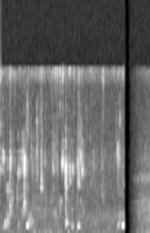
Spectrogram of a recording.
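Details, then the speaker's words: Honda Civic Wonder with coolant leaking heavily from the water pump, which is also the source of the rough noise because it does not turn smoothly: irregular soft drips and little splashes over a quiet background; coolant leak. "jadi kebocoran ada di sini suara kasar juga ada di sini"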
